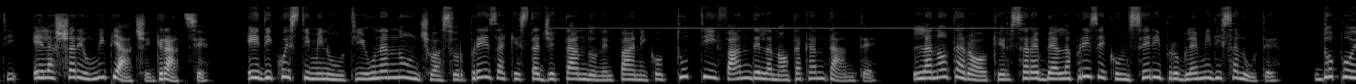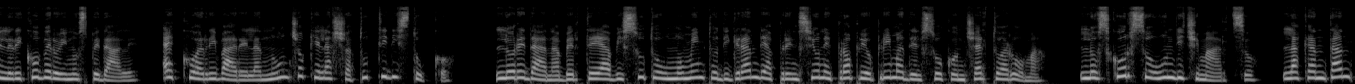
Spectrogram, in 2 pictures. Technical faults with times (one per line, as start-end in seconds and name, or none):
5.42-10.46 feedback whistle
